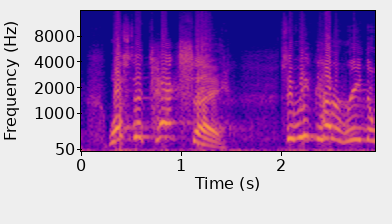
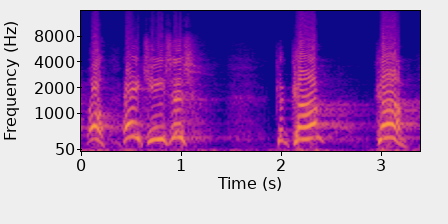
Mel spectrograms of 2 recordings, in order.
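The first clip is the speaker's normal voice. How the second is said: Peter calling out to Jesus; 6 semitones higher than usual. Acted. Peter in the boat calls Jesus to him, pitched up and eager. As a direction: beckon him over the waves, keen and raised.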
